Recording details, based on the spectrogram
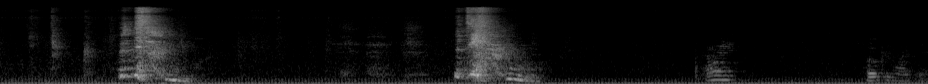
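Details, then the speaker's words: Two loud explosive sneezes with sharp in-breaths, then softer sniffs and breaths, from a man with hay fever after being outside in pollen, repeated sneezing as when he first wakes up. "So I've just been outside and my hay fever is, sorry, I can't speak. This is what it's like. This is what it's like when I first wake up in the morning and the pollen gets me."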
